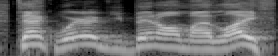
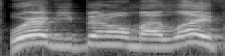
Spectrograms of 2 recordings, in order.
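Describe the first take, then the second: First: A slightly louder plea, still close to own voice; pleading viewer. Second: Higher and much louder repeat of the plea; louder mock plea. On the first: Pretend. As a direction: start the mock plea lightly. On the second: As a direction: push the same line up, hammed-up. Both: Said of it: "pretend viewer addressing Deck".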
